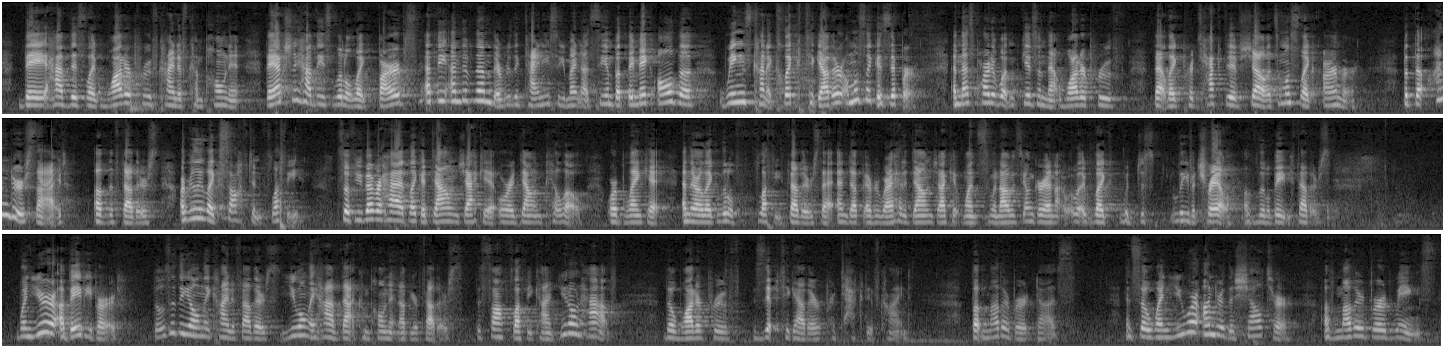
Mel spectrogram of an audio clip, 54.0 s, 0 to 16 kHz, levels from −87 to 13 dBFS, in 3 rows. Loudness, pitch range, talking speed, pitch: -18 LUFS, 185-240 Hz, 190 wpm, 205 Hz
